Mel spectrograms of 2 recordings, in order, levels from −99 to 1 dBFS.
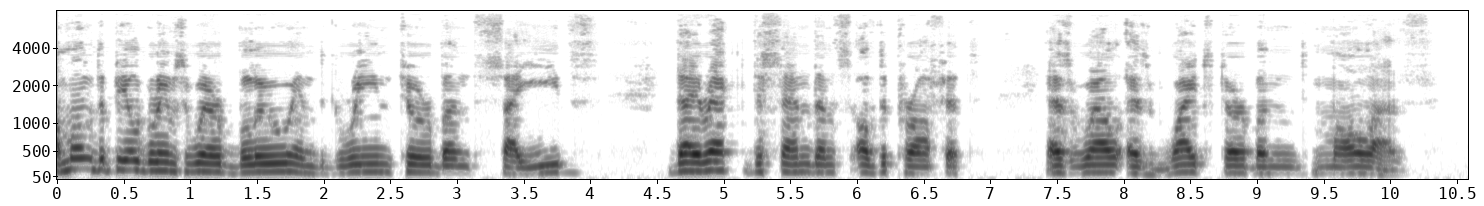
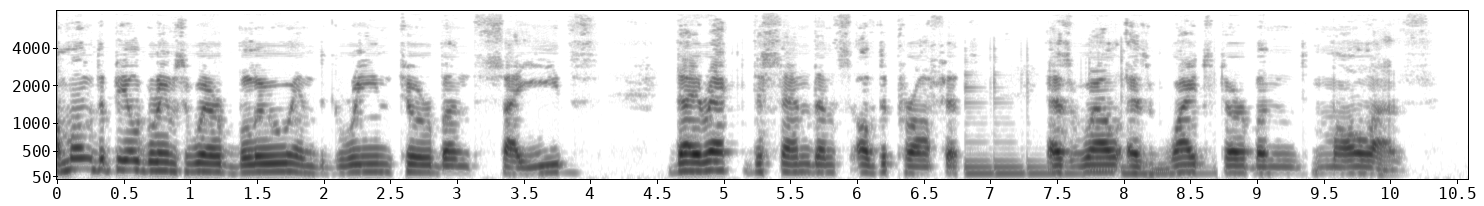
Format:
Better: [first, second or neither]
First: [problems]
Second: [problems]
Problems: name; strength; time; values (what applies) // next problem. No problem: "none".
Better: first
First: none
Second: background sound (Electric guitar); 17 dB below the speech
